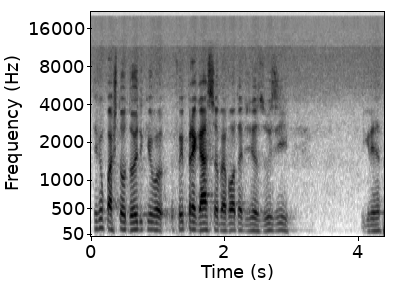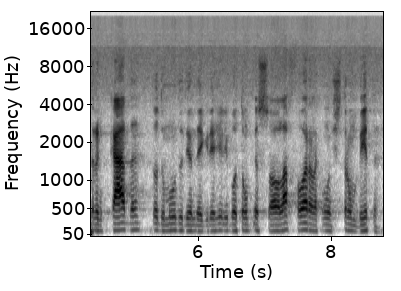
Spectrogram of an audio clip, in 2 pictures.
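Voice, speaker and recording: A man's voice: lowish voice, little pitch movement, brisk. Male pastor, fervent sermon with big dynamic swings, long hall reverb. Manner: impassioned preaching, swinging between loud and soft. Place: church.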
